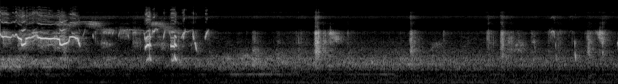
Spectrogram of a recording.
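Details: Common buzzard nest, 25 May 2022, where the eldest chick behaves aggressively. Twisting, quavering high squeals come first, then a scatter of sharp clicks and taps with short pauses between them.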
